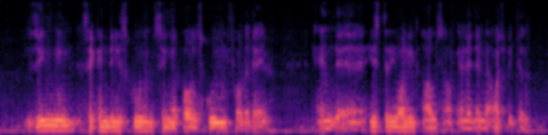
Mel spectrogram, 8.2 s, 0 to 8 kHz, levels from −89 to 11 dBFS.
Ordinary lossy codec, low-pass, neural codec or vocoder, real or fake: none; none; codec, 16 kHz, 2 kbps, FreqCodec, smaller model; fake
